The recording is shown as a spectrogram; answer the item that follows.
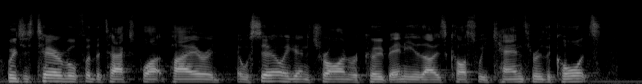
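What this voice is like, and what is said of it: Strong soothing Australian accent. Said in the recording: “He has a tremendous Australian accent. ... It's just very soothing.”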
